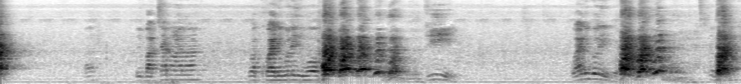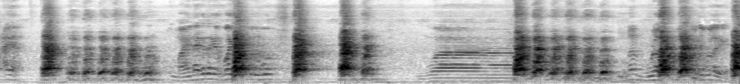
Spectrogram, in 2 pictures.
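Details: Winter, a pet Siberian Husky, argues back at his owner with drawn-out, wavering howl-like yowls that rise and fall in pitch. They come in bursts and alternate with the owner's talking.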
